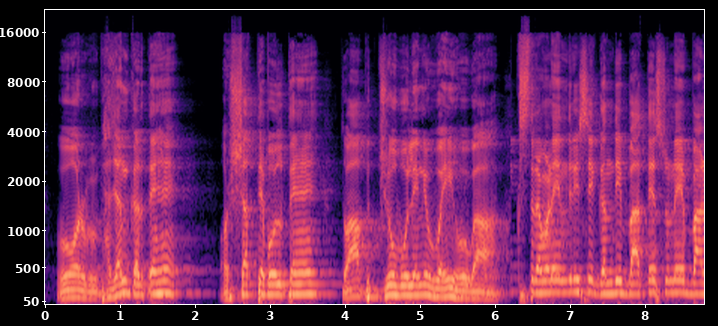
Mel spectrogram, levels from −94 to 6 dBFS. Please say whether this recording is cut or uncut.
cut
